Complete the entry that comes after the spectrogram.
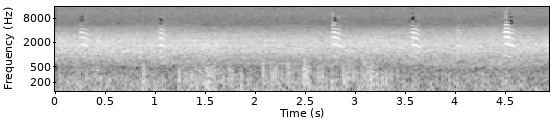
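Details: A little ringed plover at Munnikenpolder, the Netherlands, on 27 March 2019 gives five thin, high, down-slurred 'pee-oo' notes about a second apart over a heavy low rumble of wind.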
